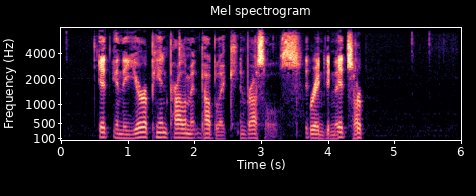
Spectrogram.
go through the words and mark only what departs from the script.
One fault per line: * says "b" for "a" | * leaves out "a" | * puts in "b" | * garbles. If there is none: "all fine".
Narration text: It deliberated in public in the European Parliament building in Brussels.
* leaves out "deliberated"
* leaves out "public in"
* says "public" for "building"
* garbles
